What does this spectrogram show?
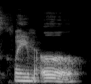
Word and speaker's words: ClaimEr: month is mo so the abbreviation of year is y-r so why don't they claim year but he told me it's claim er i'm gonna fight you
